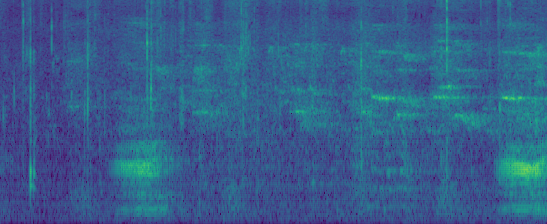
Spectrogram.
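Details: Nili-Ravi buffalo on a dairy farm in Multan, Pakistan, giving two short nasal bellows about four seconds apart, each roughly half a second long, amid light background noise and clicks.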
